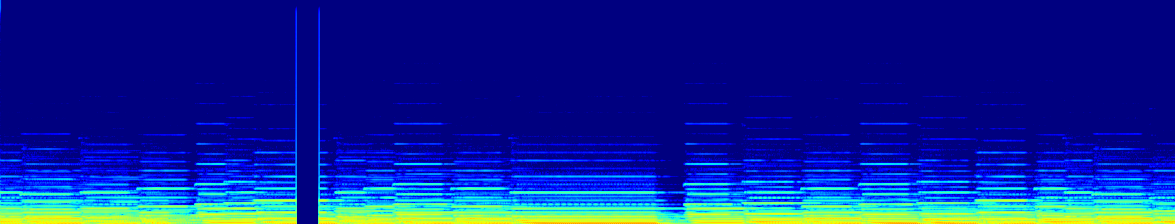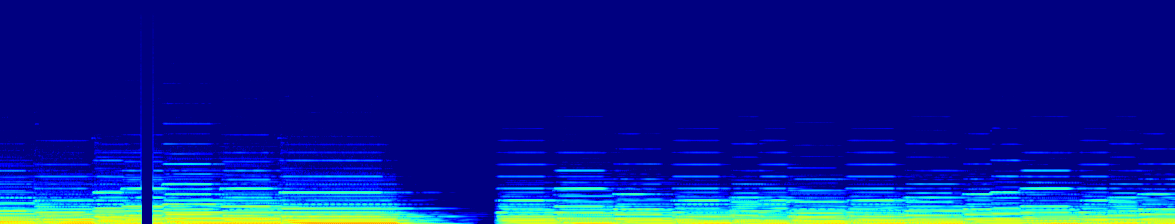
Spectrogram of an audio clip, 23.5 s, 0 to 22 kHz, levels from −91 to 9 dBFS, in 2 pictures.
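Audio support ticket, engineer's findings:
Playback stall at 2.96–3.19 s (230 ms) and 13.16–13.28 s (120 ms): output drops to silence mid-flow, then resumes. Likely player buffer underrun or blocked playback thread.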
